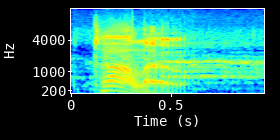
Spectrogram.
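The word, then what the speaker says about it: talo: the Samoan diet is the Taro pronounced here with the L as tallow the carefully attended beds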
